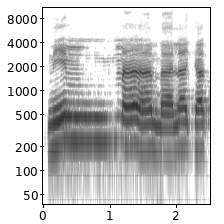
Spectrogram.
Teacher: Di saat antum mengatakan mimma malakat, hidung antum bergetar, itulah gunnah. · Jadi di saat kita itu menggetarkan hidung, walaupun tanpa sengaja, tapi langsung kita di saat mengeluarkan suara, sebagian suara nun yang kita tahan, nanti otomatis nanti anginnya ataupun suaranya lewat hidung. Karena memang makhrajnya nun, sebagian di lidah, sebagian di hidung.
